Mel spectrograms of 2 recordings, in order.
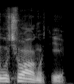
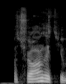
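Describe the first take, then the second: First: It sounds harsh and accusing. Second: It sounds gentle and concerned. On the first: The speaker is blaming the person and provoking an argument. The speaker calls it wrong. "You want to start an argument and get somebody pissed off real quick? Let that inflection and tone come out that way" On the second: The speaker is checking on the person's wellbeing. The speaker calls it right. "Are you okay?"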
